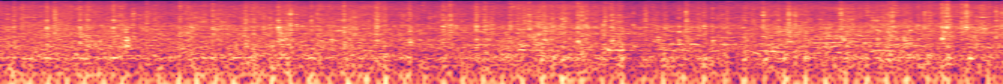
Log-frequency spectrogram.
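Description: Antique engines running together: a Case steam traction engine and a line of old farm tractors, giving a steady low rumble of fast engine pulses.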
